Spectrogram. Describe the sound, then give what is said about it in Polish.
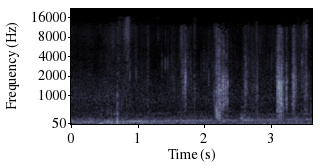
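Slow, crunchy footsteps on a gravel path in Ujazdowski Park, a few scuffing steps spaced unevenly, over a low steady hum with no one talking. “Kroki po alejce w parku ujazdowskim.”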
